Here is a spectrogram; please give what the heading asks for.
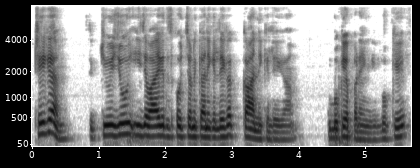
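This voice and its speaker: Slow-explaining man with a Hindi accent. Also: fairly high pitch, a little mellow, highs cut off. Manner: slow, repetitive explaining, often checking in with the viewer. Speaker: English teacher. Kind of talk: spoken-English lesson explaining pronunciation.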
